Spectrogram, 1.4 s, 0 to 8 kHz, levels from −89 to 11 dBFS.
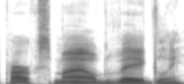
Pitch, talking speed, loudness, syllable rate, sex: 115 Hz, 130 wpm, -17 LUFS, 4.7 syllables/s, male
